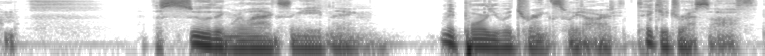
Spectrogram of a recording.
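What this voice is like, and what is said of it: Put-on seductive sexy voice. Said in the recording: “sound like a murderer ... That was my sexy voice.”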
